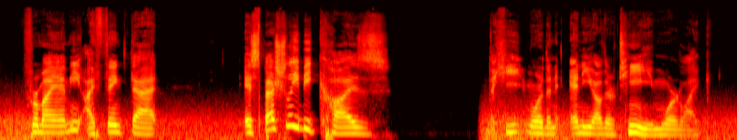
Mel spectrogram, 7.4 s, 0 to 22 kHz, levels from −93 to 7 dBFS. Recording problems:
wind noise on the microphone; occasional gusts; until 3 s and from 5 s on; 20 dB below the speech

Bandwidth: 17.5 kHz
